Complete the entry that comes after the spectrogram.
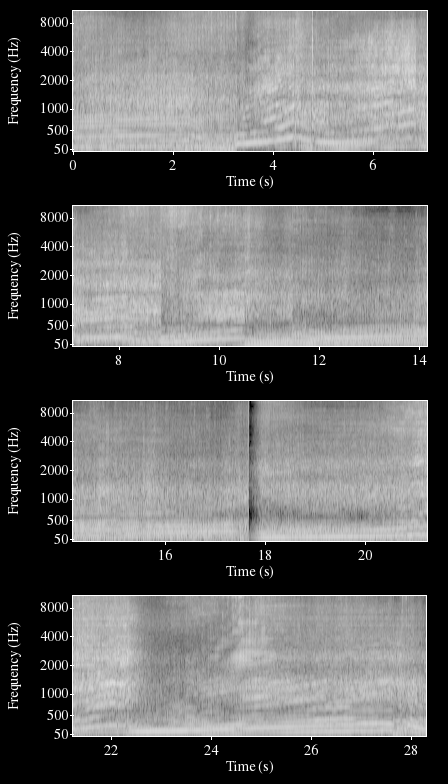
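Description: Modified Japanese cars' engines accelerating away one after another, each revving up with the pitch climbing, then dropping back at a gear change before climbing again.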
